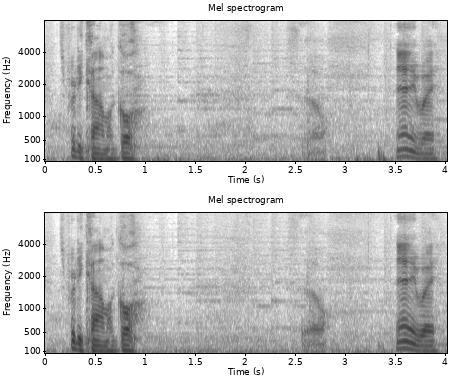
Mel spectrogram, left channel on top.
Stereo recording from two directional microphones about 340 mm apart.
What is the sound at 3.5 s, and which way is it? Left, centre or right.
Speech, centre.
